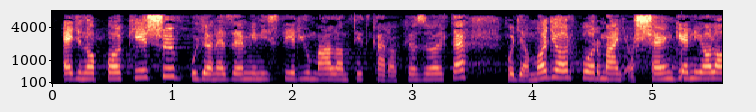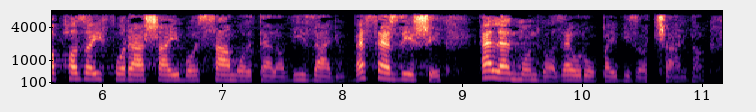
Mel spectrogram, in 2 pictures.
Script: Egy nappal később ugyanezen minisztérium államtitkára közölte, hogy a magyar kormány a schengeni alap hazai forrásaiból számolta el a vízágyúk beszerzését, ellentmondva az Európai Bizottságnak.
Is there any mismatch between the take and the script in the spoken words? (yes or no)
no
